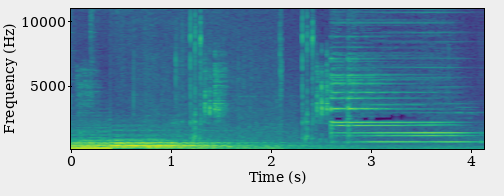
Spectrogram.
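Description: The end of a bansuri flute song over a backing track: the backing stops about half a second in and the last note fades. About two and a half seconds in come a couple of clicks and a sustained bell chime, a subscribe-button sound effect.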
